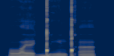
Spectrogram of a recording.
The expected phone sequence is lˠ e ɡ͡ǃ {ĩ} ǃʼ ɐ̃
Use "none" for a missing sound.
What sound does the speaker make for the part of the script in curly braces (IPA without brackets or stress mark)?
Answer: ĩ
